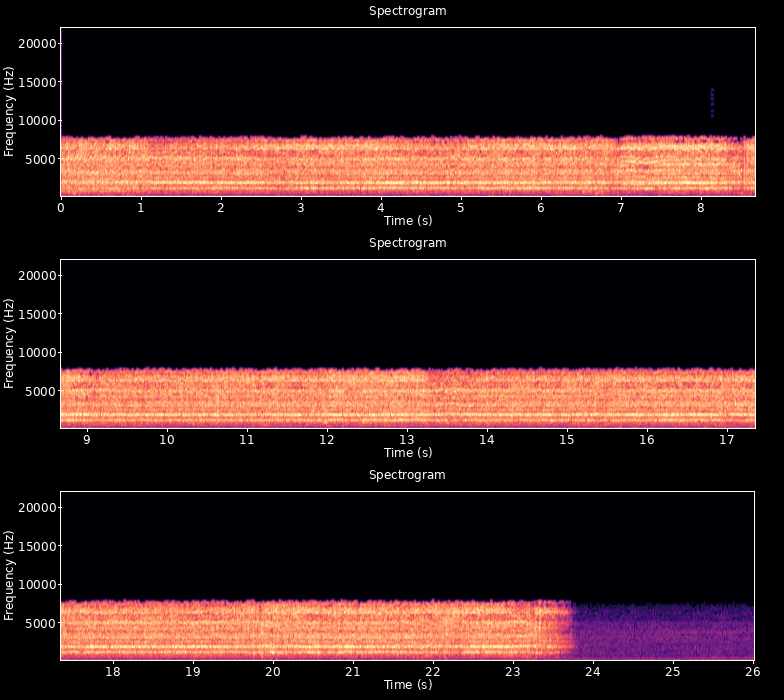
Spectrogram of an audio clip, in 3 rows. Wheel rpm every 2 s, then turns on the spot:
160, 160, 160, 160, 160, 160, 160, 160, 160, 160, 160, 100, 0.
none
